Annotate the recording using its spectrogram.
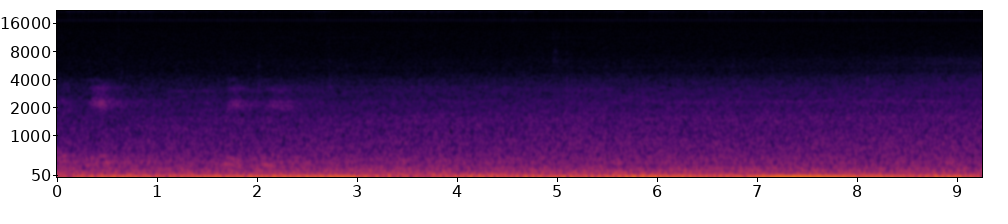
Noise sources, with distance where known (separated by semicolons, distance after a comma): person or small group talking, far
